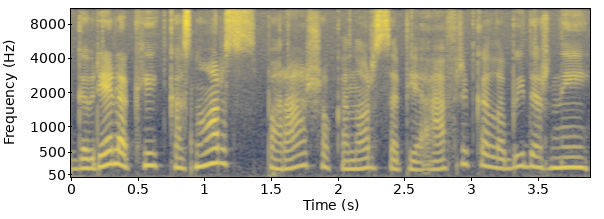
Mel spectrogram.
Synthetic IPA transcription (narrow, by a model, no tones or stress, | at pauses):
ɡɐbʲɾʲeːlʲɛkɐɪkɐsnoːrspɐɾɑːʃoːkɐːnoːrsɑːpʲiɛʔɑːfʲɾʲɪkɐlˠɐbɐɪd̪ɐʒnɐɪ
